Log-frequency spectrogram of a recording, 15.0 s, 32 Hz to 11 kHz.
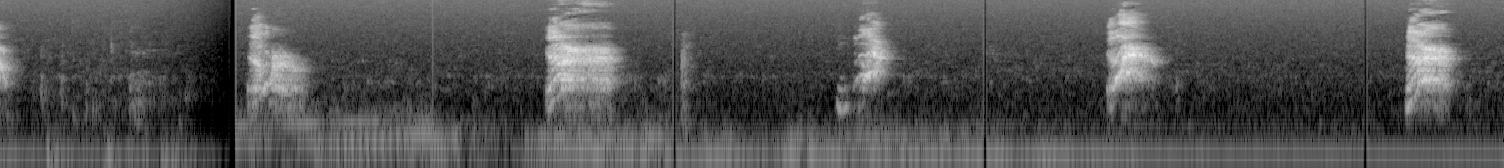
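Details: Unusually odd-sounding hiccups in an adult woman, said to be real, not faked: five short, abrupt, somewhat irregular voiced catches at roughly 20 a minute in a quiet room.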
